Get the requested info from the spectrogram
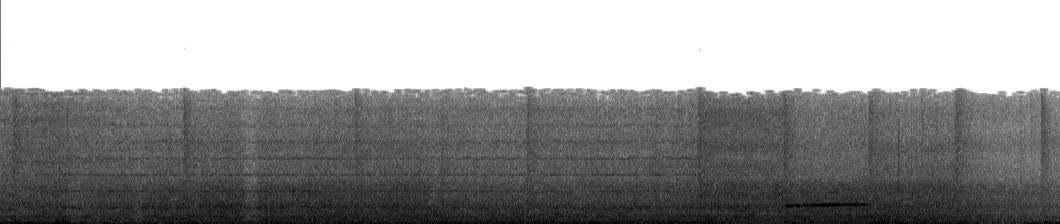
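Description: Typhoon wind and driving rain, a loud steady rush with a deep rumble underneath. A brief high whistle rises slightly about eight seconds in.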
